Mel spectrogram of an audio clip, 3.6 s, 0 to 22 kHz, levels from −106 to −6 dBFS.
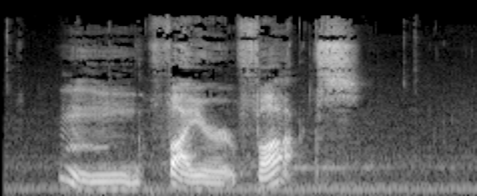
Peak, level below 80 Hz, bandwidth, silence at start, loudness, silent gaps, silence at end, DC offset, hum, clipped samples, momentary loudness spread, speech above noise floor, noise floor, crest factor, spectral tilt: -2 dBFS; -60 dBFS; 16.5 kHz; 0.45 s; -21 LUFS; none; 0.9 s; under 0.1%; none; under 0.1%; 12 LU; 30 dB; -51 dBFS; 22 dB; -2.5 dB/octave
